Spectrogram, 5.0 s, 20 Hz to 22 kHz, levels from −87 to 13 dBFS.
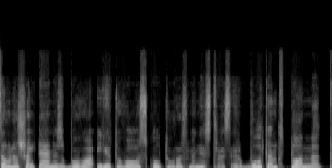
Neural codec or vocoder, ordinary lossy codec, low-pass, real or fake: codec, 32 kHz, 1.9 kbps, SNAC; Opus, 24 kbps; 14.4 kHz; fake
